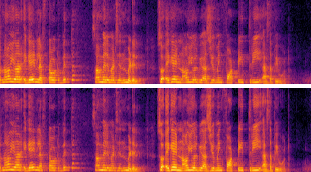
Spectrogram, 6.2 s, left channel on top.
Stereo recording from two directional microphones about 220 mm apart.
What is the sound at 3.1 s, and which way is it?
A man's voice, 35° right (ahead or behind).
